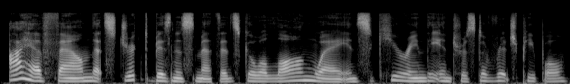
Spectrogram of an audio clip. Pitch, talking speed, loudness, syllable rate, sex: 155 Hz, 190 wpm, -22 LUFS, 4.7 syllables/s, female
